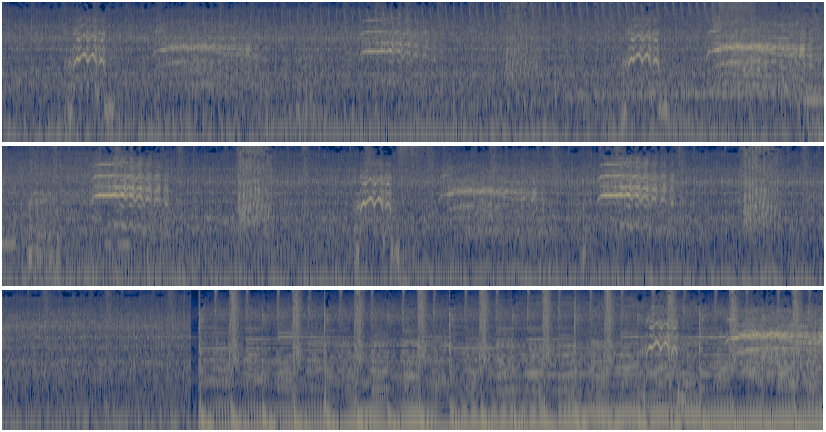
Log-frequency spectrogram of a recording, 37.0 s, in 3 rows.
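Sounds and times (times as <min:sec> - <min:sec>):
steady low hum: 0:00.0 - 0:36.9
horse whinnying and neighing: 0:02.3 - 0:03.8, 0:05.4 - 0:06.4, 0:09.3 - 0:10.0, 0:10.6 - 0:14.8, 0:17.6 - 0:18.3, 0:18.9 - 0:20.5, 0:21.3 - 0:22.4, 0:34.2 - 0:36.9.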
